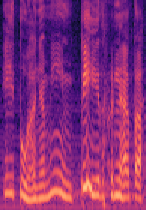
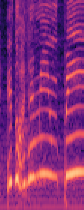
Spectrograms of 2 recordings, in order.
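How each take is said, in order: First: MIMPI stretched long and falling; slow reveal, lingering on "mimpi" as it falls; drawn-out reveal. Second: Extremely high, loud squeal; high mock wail. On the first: Retold or imitated. Preacher revealing the pardon was a dream, drawn-out reveal. Punchline first told, then cried out. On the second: Preacher lamenting it was only a dream, high mock wail. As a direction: squeal the whole line way up at the top of the voice.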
